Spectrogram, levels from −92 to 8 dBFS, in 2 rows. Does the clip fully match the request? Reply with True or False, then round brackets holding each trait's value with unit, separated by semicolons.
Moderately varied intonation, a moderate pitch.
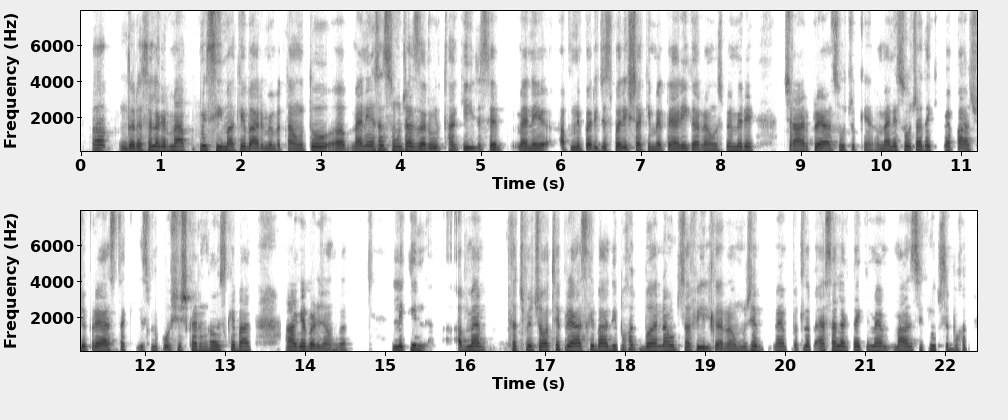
True (3.4 semitones; 180 Hz)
